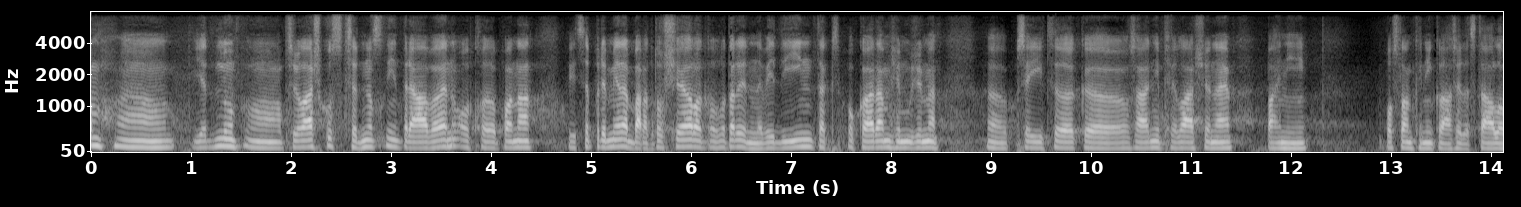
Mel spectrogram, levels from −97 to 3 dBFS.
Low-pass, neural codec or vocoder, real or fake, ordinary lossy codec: 7.2 kHz; codec, 16 kHz in and 24 kHz out, 0.9 kbps, LongCat-Audio-Codec, fine tuned four codebook decoder; fake; AAC, 48 kbps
